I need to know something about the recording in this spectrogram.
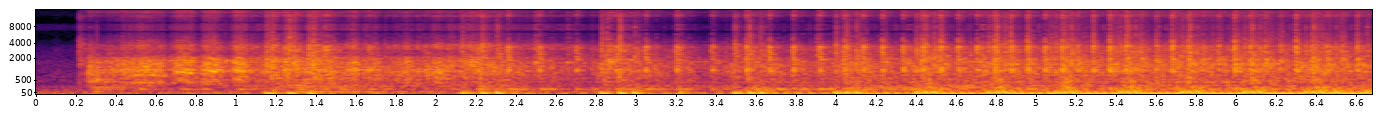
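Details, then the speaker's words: Gas/propane tractor with loader removed and a failing three-point hitch: engine cranks, catches and idles loudly with rapid heavy knocking from the hydraulic pump driveshaft spinning loose in its hole. "so that there's a knock real bad but it's the hydraulic pump there on the bottom they just cut the loader off of this thing and and that's that shaft spinning in the hole"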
